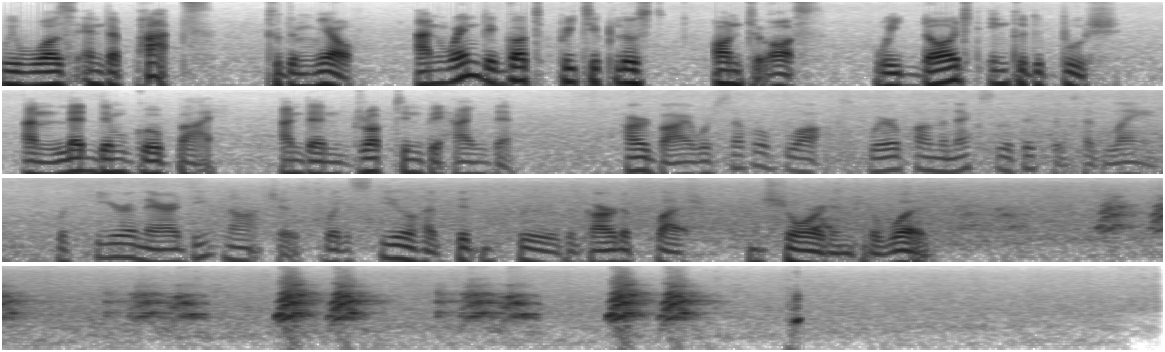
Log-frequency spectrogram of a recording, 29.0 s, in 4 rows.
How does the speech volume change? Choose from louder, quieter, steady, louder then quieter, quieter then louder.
quieter then louder.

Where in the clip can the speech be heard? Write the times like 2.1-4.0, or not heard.
0.0-10.5, 11.2-20.4.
